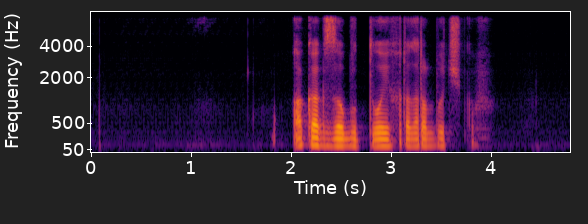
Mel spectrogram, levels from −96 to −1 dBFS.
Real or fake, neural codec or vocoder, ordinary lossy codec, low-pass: fake; codec, 16 kHz, 0.9 kbps, LongCat-Audio-Codec; none; 7.2 kHz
